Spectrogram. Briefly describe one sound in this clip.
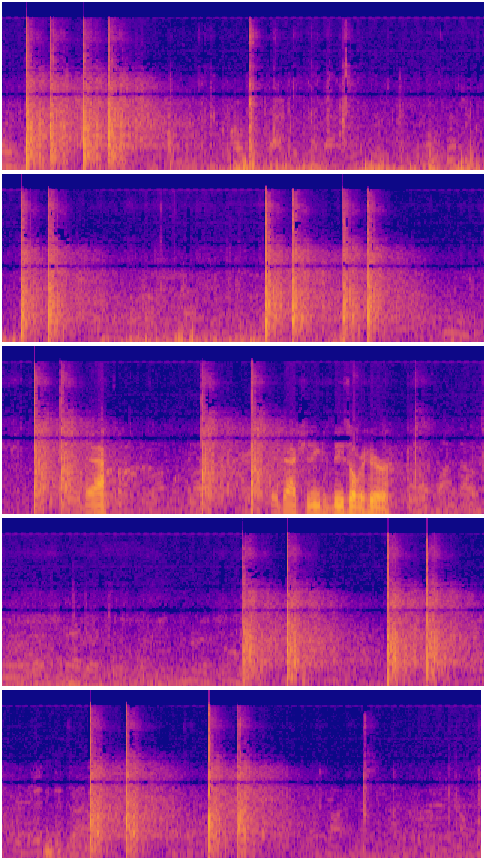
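Pistol shots crack in quick bursts outdoors, echoing off the range.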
